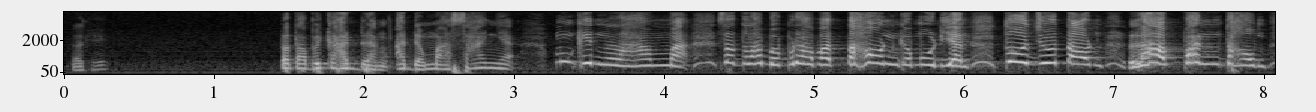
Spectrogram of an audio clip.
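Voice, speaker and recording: A male pastor preaching a conversational sermon, quizzing his audience and swinging between hushed asides and loud emphasis. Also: very high voice.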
